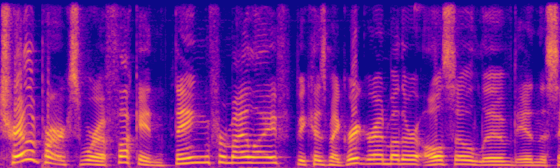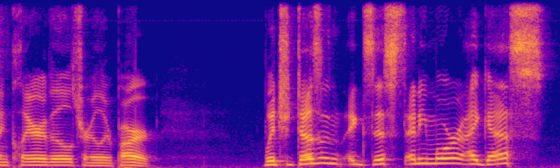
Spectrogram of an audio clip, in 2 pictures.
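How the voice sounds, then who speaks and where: A man's voice: high voice, big pitch swings, normal speed, a bit bright. An American man telling his life story casually as a podcast host, rambling and swearing freely. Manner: rambling, foul-mouthed.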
